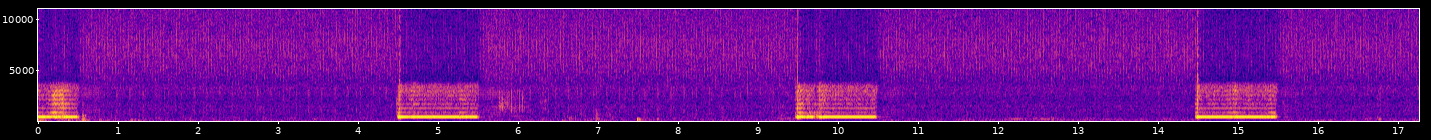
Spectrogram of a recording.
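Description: Telephone ringback tone heard through the line on a call to the tow truck service of the Municipality of Asunción: a steady electronic burp about a second long, repeating four times at five-second intervals with faint background hiss between, and no one picks up.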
